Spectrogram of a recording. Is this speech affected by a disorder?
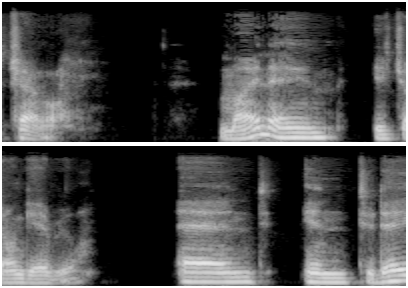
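No.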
